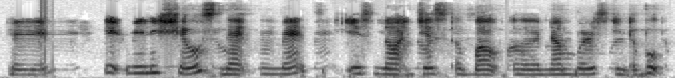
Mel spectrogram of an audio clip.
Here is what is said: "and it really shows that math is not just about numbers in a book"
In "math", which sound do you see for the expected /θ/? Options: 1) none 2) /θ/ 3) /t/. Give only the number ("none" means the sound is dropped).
3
